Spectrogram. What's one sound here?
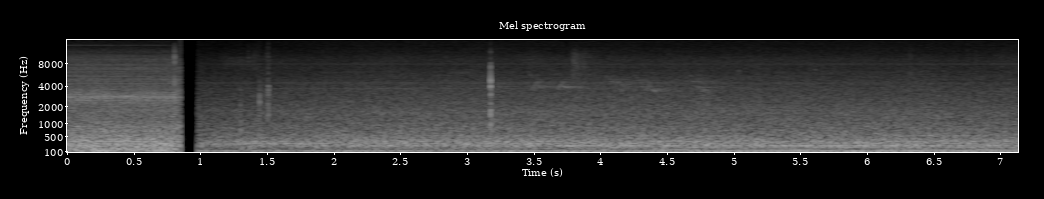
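An electric train rolls slowly toward the listener with a low, steady hum.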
